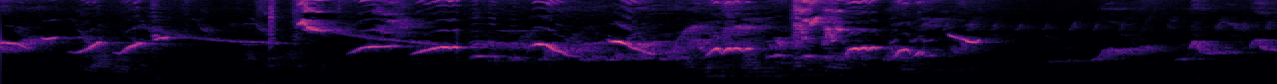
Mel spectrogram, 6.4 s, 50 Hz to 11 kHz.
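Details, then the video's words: White-rumped shama from the wild forest singing, played as a lure for wild shamas: quick rising whistles, long sliding downward notes and mixed chattery phrases, fading to quieter notes near the end. "SUARA PIKAT MURAI BATU ASLI HUTAN 100% MEMIKAT MURAI BATU AGAR GACOR"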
